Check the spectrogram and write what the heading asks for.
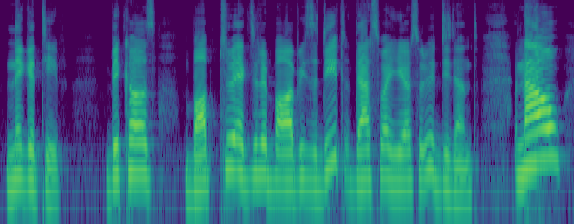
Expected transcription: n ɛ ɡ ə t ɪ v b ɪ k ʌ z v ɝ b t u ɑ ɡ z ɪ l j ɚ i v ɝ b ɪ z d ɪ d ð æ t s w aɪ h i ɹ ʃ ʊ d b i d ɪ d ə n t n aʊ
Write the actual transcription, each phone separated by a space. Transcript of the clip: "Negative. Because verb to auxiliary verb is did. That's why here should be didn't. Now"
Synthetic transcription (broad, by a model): n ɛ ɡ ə t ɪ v b ɪ k ʌ z b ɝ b t u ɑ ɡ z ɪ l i b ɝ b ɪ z d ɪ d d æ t s w aɪ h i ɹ s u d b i d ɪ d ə n t n aʊ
